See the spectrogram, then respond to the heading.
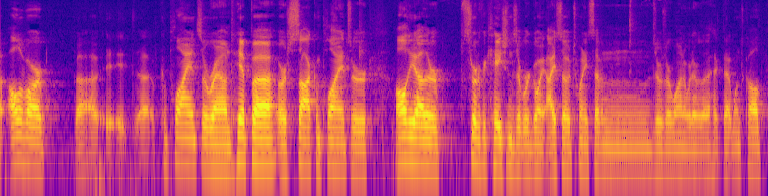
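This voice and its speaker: A man with a fairly low voice answers audience questions on a conference panel. He talks loosely and informally, filling pauses with "uh", and readily admits what he doesn't know. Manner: casual, self-deprecating, frequent fillers. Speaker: product manager presenting on a panel.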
